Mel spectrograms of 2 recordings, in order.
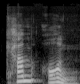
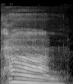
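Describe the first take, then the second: First: It is said in full as two syllables. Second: It is squeezed into one short syllable. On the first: "what's it short for?" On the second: "the word C-A-R-N"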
